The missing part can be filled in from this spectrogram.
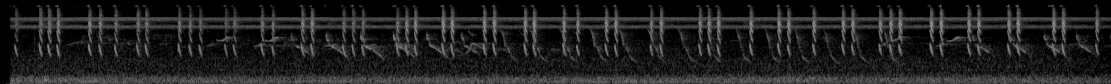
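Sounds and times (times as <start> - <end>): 
low ambient hum: 0.0 - 11.1
ruby-throated hummingbird calls: 0.0 - 11.1.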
